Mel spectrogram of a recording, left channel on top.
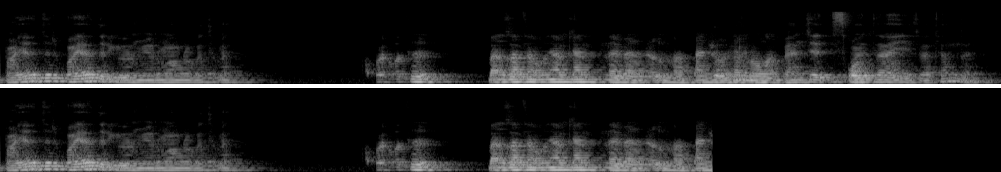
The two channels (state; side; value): drops out; right; at 7.2 s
